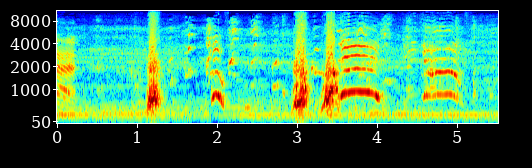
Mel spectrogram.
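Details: A male Cocker Spaniel, reacting to Cocker Spaniel puppy sounds playing on a computer, gives a few sharp, separate barks between high, arched whimpering tones.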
